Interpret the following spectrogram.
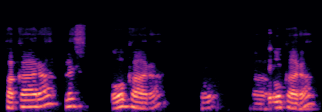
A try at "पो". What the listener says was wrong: Pa nasti. Pakara nasti. There is a line here. Shakara There is a difference.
